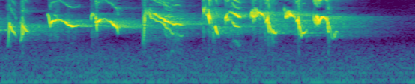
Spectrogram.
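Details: Quick, sweet twittering of a grey-crowned goldfinch: a string of high, wavering chirps repeated rapidly over about two seconds.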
